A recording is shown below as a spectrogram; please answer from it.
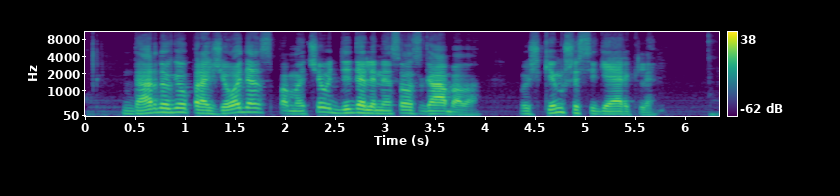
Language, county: Lithuanian, Šiauliai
